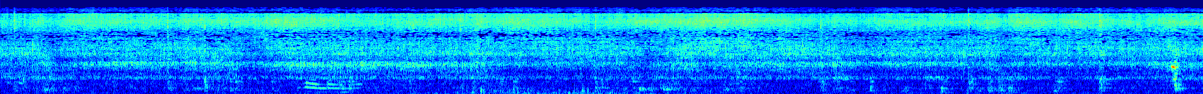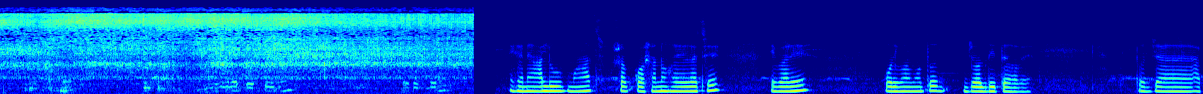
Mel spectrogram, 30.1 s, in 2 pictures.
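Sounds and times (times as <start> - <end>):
spatula scraping pan: 0.0 - 18.7
food sizzling in oil: 0.0 - 21.0.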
